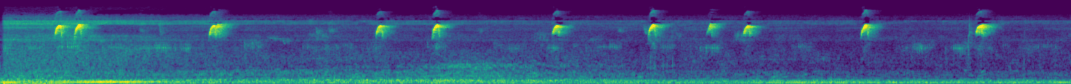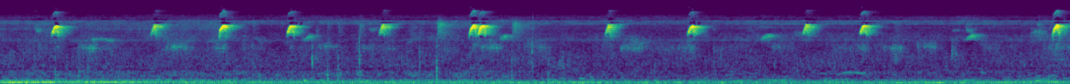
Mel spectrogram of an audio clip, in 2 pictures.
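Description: A bird chirping: short, sharp, high notes repeated about once a second at an uneven pace, over a faint steady high-pitched whine.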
